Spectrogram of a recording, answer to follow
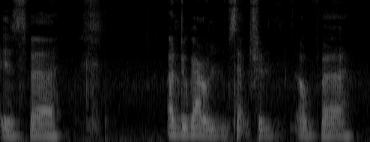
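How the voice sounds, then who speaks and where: A man speaks at a very slow pace. His intonation is fairly even. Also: long, frequent pauses. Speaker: university games design student. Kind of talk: game level walkthrough voiceover. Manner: casual, hesitant.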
